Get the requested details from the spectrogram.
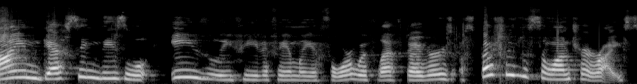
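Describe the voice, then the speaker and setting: In a Southern US accent, a woman speaks at a fairly high pitch. Her pace is moderate and her intonation lively. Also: quiet background. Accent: Southern country. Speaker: home cooking channel host. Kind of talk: cooking tutorial; casual storytelling.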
